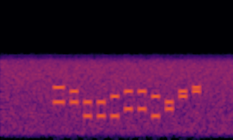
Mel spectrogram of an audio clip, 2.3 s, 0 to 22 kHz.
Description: Multi-frequency trunk signalling (R1, as on North American trunks), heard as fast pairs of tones, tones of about 70 ms, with phone line noise. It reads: KP 922488430 ST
